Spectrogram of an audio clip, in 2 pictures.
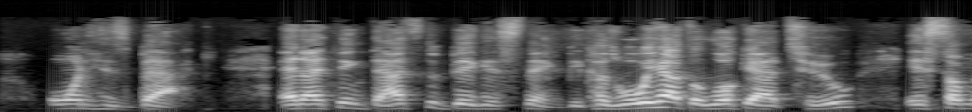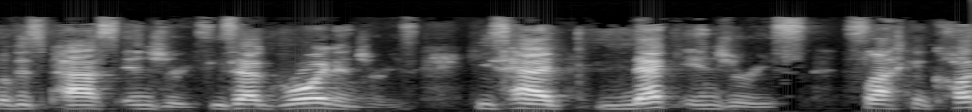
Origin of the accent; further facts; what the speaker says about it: New Jersey, United States; I'm from South Jersey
